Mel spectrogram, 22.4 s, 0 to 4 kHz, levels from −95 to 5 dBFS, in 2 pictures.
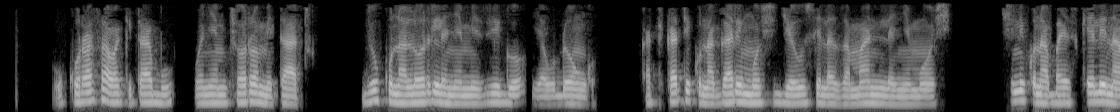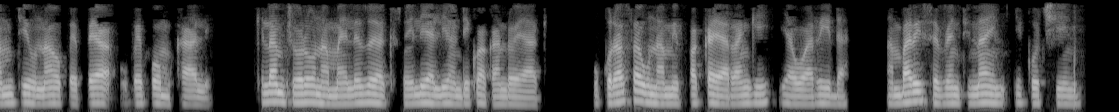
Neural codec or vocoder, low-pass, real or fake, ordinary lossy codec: none; 3.6 kHz; real; MP3, 24 kbps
